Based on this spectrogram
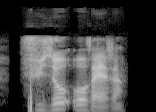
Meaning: time zone (range of longitudes where a common standard time is used)
- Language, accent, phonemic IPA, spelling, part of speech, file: French, France, /fy.zo ɔ.ʁɛʁ/, fuseau horaire, noun, LL-Q150 (fra)-fuseau horaire.wav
